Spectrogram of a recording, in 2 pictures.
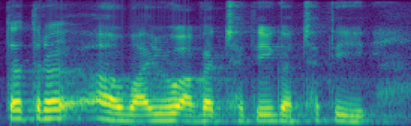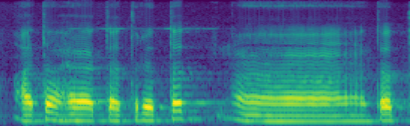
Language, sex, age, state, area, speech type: Sanskrit, male, 45-60, Rajasthan, rural, spontaneous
